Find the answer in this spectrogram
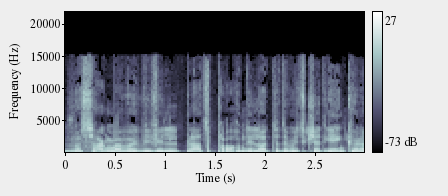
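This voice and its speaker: A man talks with fairly even intonation. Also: dry, close sound with no echo. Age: 50s. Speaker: podcast co-host. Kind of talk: casual chat.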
